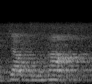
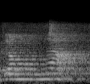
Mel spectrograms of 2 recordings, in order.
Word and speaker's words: यमुना: य का उच्चारण हिंदी में ज नहीं होता, जबकि उड़िया में शब्द के आरंभ में उपसर्ग युक्त होने पर तथा संयुक्त वर्ण होने पर उच्चारण ज होता है। जैसे शब्द लिखा है, जिसे शब्द लिखा है जमुना, यमुना, उड़िया में कैसे उच्चारण होता है, जमुना।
